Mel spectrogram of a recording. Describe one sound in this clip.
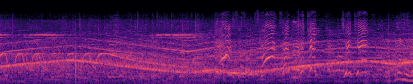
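Sirens wail loudly nearby, rising and falling.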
